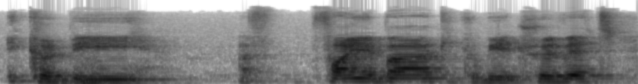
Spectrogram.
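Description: A man's voice: on the high side, fairly even intonation, normal speed, fairly bright tone. A Welsh man in his thirties, an antiques dealer, chatting casually at home about his market buys and sprinkling "um" and "guys" through his tips. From Wales. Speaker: antiques dealer and channel host. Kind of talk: casual show-and-tell vlog. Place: dining room at home, indoors.

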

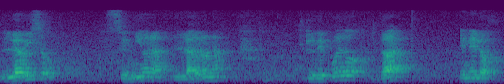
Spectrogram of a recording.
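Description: A man's voice: fairly high pitch, slow pace. A young man with a Rioplatense Spanish accent, playing a cop in an amateur student skit, giving dry, mock-formal warnings. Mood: stern. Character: wry male cop warning a robber. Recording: echoey room, far camera mic, loud noise.

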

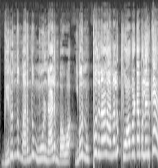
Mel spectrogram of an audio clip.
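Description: A high-voiced, scheming young daughter-in-law, played by a woman in a cartoon, with a Kanyakumari Tamil accent. She complains and schemes in a dry, close-miked voice. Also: very animated, rapid-fire, no room sound. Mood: grumbling. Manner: complaining, sly, dramatic. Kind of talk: cartoon voice acting.

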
